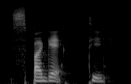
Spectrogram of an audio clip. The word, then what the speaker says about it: Spaghetti: So when you see GH together, it's always a hard G, just like in spaghetti.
